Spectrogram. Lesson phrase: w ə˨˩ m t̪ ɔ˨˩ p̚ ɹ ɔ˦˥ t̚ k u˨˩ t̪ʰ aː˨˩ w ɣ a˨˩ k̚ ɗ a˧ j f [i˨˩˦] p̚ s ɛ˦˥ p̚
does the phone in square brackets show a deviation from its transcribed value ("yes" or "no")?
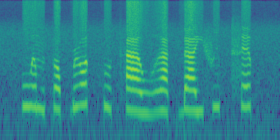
yes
